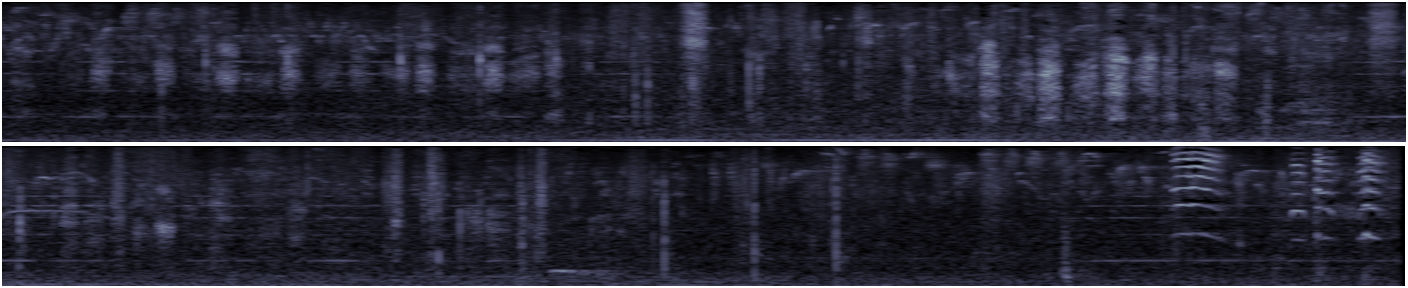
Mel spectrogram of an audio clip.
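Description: An English Bulldog puppy pants and snuffles in quick, uneven bursts, with a few high squeaks near the end.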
